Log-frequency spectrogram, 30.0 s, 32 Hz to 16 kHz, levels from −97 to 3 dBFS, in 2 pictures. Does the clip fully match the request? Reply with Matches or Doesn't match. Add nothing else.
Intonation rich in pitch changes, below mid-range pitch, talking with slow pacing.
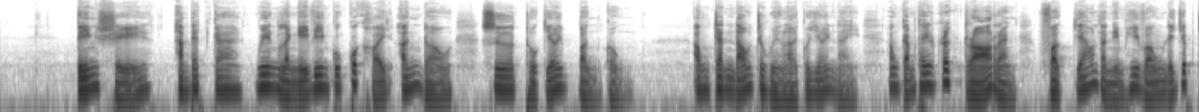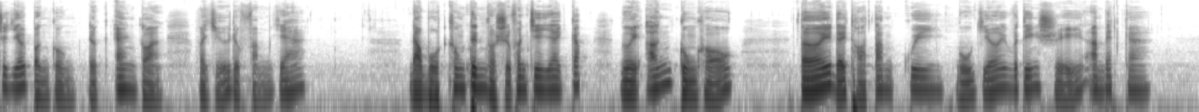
Matches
